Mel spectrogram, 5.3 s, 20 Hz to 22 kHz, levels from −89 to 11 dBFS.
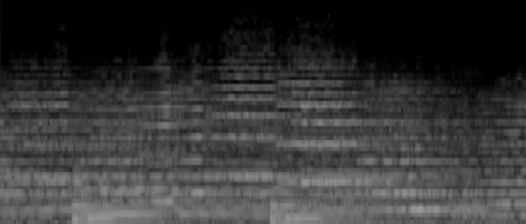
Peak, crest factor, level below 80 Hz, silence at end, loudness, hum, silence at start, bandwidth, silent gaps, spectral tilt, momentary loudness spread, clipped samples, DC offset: -20 dBFS; 16 dB; -48 dBFS; 0 s; -35 LUFS; none; 0 s; 15 kHz; none; -5.5 dB/octave; 8 LU; under 0.1%; under 0.1%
